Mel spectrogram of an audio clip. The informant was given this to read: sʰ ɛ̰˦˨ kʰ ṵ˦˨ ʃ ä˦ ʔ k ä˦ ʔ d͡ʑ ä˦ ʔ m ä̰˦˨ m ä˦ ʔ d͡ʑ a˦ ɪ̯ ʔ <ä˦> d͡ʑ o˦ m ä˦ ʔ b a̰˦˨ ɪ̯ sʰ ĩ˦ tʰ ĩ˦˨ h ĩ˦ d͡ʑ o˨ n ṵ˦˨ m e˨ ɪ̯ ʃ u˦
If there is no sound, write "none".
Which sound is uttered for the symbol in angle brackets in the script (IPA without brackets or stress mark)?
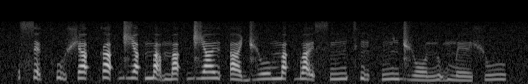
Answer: ä˨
